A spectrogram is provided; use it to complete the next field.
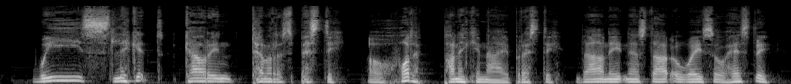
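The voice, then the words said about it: Put-on Scottish accent. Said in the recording (Spanish): “¿Cómo me ha salido el acento escocés? Escocés del sur de España, ¿no?”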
